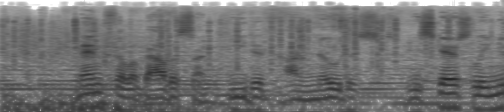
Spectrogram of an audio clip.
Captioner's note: voiceover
